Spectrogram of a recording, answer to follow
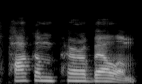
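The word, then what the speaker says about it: Pockhamparabellum: the latest album cv's pockham parabellum am i saying it right because i've heard different well it's it's i believe you can say visa or whis but other than that you got it right yeah it doesn't i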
